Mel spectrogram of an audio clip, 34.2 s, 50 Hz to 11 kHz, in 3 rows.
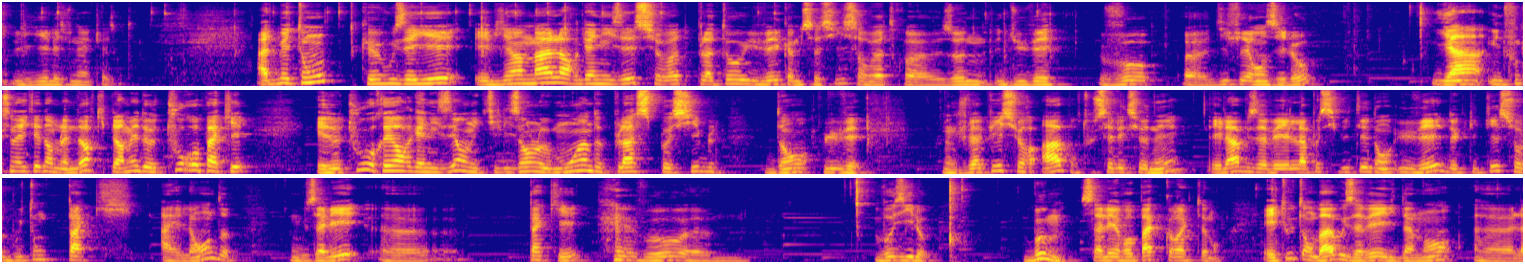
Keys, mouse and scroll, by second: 0.0 click, 0.3 g, 0.7 click, 1.4 click, 1.9 g, 2.8 click, 2.9 g, 3.7 click, 3.9 g, 4.3 click, 4.5 g, 5.1 click, 5.6 g, 6.1 click, 7.7 scroll down 1, 7.9-21.6 shift+middle drag, 18.7 scroll up 1, 21.6-32.8 drag.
